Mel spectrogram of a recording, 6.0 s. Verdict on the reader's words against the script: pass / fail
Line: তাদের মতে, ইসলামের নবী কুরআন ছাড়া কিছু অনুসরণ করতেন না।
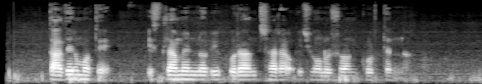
pass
